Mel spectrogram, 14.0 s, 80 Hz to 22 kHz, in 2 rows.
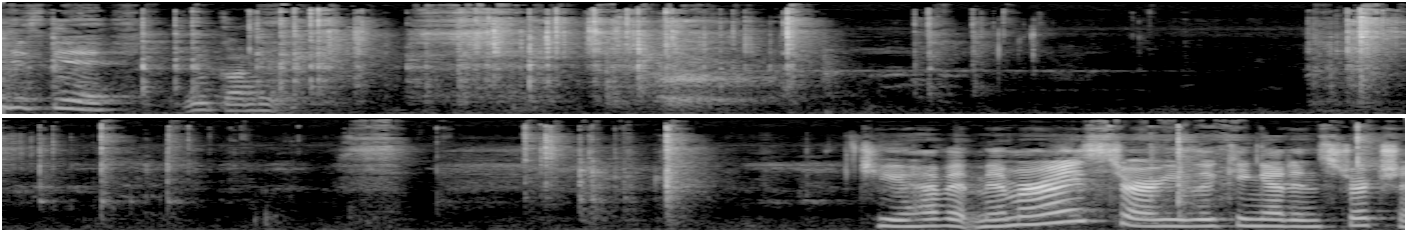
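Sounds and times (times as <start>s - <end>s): plastic bricks clicking and rattling: 0.7s - 5.1s.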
